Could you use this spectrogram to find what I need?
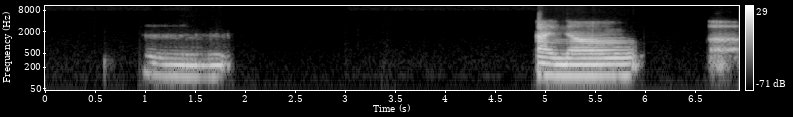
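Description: A woman answers with a long, drawn-out sound over an online call.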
